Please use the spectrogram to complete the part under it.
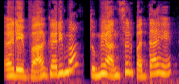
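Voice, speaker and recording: A woman's voice: a little high, lively intonation, moderate pace, no room sound, lightly acted. A woman voicing a kind, encouraging female biology teacher in a cartoon. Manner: encouraging, warm to pupils. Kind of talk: cartoon voice acting.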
